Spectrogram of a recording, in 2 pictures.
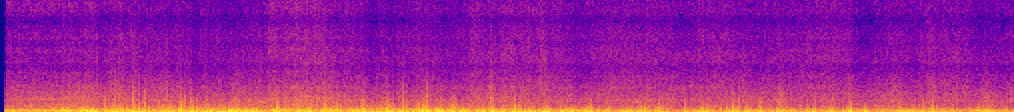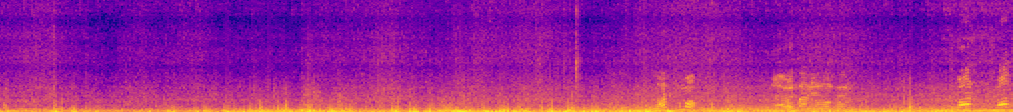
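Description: Wind buffeting the microphone on a small motorboat under way on choppy sea, over the boat's running engine and the rush of water against the hull. Faint voices come in near the end.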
